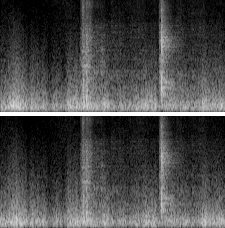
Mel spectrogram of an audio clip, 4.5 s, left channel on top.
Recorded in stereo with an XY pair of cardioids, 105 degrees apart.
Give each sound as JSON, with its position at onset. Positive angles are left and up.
{"t": 1.6, "sound": "a drawer", "azimuth_deg": 15}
